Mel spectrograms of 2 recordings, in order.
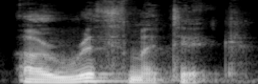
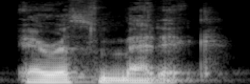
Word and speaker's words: arithmetic: numbers now in English we have two words that are spelled the same they're related but they have different meanings and different pronunciations we have the noun arithmetic arithmetic and then we have the adjective arithmetic so arithmetic is the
